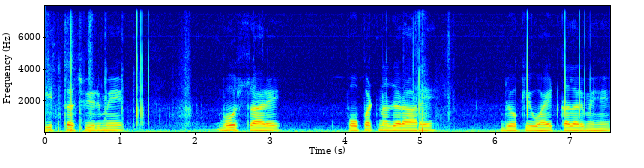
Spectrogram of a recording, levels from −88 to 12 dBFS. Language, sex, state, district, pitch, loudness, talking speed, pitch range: Hindi, male, Chhattisgarh, Sukma, 135 Hz, -18 LUFS, 120 wpm, 125-145 Hz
